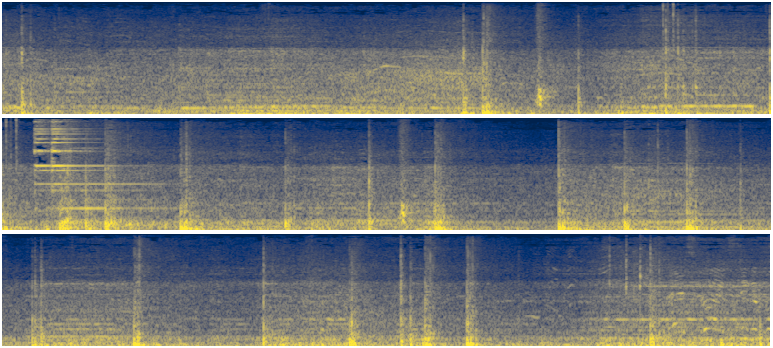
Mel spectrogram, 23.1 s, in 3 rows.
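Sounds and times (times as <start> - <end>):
steady background din: 0.0 - 22.4
fireworks bursting with bangs: 17.9 - 20.4.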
